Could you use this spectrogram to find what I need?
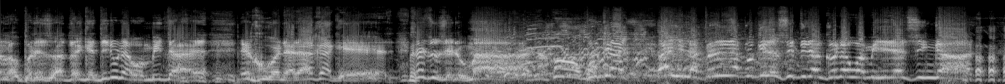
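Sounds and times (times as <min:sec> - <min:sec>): people arguing: 0:02.7 - 0:09.8.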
